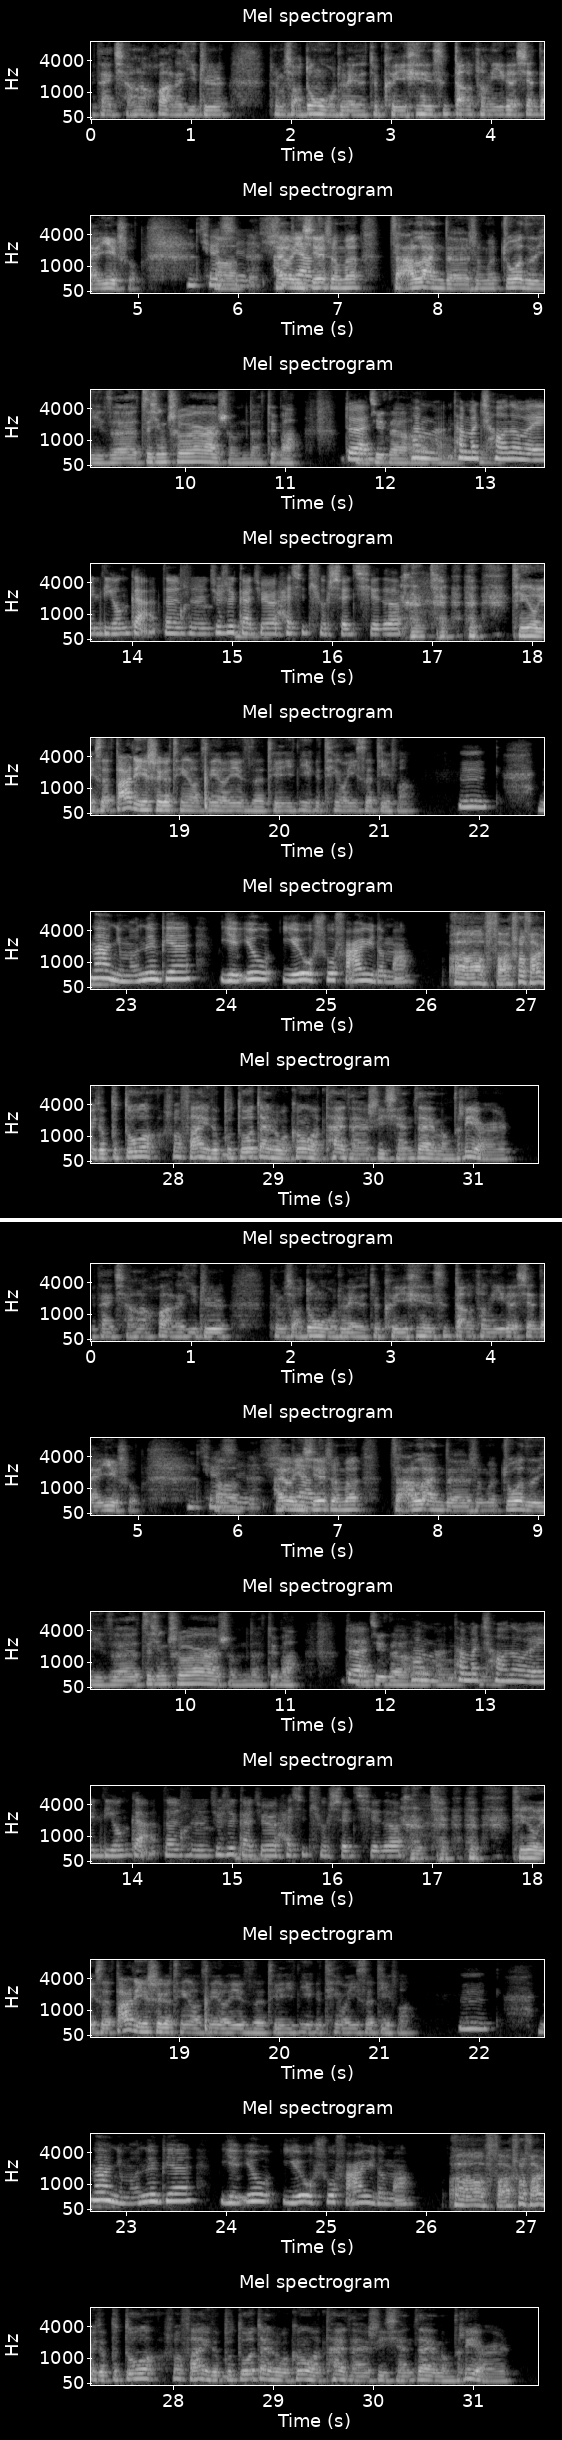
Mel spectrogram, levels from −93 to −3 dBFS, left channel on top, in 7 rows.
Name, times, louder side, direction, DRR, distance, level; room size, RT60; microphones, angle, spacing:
voice 1, 0.0-13.1 15.0-15.2 16.6-21.3 22.6-22.8 26.2-31.3, left 3 dB, 40° left, 0.5 m, -35 dB
voice 2, 5.5-6.7 11.6-11.9 12.3-17.1 21.8-25.8, left 4 dB, 80° left, 0.7 m, -34 dB
2.7 x 2.4 x 3.3 m
head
